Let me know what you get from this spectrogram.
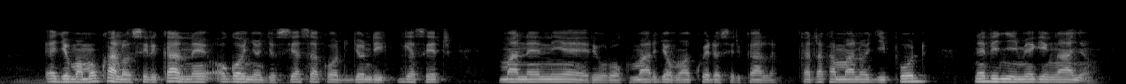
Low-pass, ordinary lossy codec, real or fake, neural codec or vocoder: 5.4 kHz; AAC, 32 kbps; real; none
